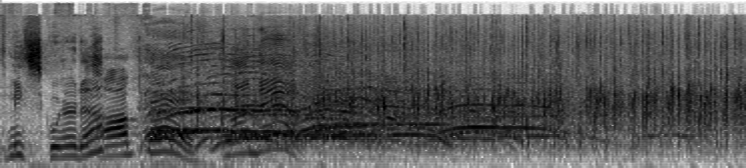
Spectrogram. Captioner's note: applause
